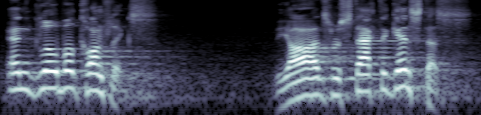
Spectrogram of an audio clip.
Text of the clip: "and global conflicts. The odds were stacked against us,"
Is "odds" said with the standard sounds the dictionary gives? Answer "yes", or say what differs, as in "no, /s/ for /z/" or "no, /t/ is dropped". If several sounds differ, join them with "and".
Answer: yes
